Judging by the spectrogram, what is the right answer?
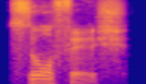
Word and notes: sawfish: British English

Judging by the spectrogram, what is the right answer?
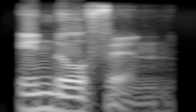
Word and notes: endorphin: British English

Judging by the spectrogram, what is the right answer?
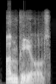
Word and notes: unpeeled: British English

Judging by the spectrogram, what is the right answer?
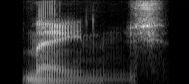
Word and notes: mange: British English

